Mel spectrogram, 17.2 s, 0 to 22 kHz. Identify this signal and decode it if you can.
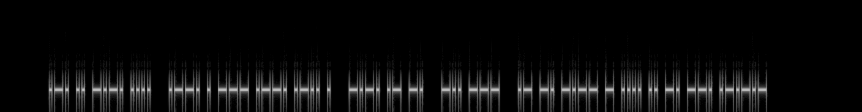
Morse code, heard as a keyed tone, about 22 wpm, 700 Hz. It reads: RICH PEOPLE CAN DO ANYTHING.
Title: Sentences from Top 1100 Words 22wpm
